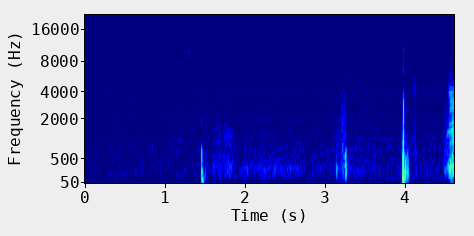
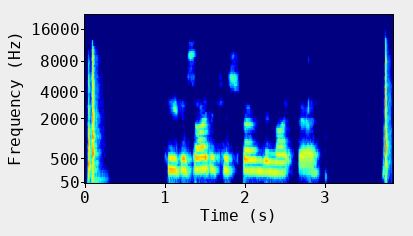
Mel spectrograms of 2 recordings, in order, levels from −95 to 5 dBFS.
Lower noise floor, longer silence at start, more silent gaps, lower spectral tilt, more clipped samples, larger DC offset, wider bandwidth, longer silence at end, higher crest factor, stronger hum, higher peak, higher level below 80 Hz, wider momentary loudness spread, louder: second, -84 dBFS vs under -90 dBFS; first, 1.45 s vs 0.05 s; second, none vs 0.32-0.99 s, 3.05-3.71 s; first, -6.5 dB/octave vs -2 dB/octave; neither; neither; second, 10 kHz vs 13.5 kHz; about the same, 0 s vs 0.05 s; first, 38 dB vs 30 dB; neither; second, -22 dBFS vs 0 dBFS; about the same, -78 dBFS vs -74 dBFS; first, 18 LU vs 12 LU; second, -52 LUFS vs -30 LUFS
